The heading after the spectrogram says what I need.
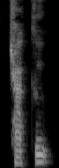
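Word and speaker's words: きゃく: Let's practice pronouncing Kyu, Kyo using some real words. Repeat with me. Kyaku, Kyaku. Yakyu, Yakyu. Kyo, Kyo.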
